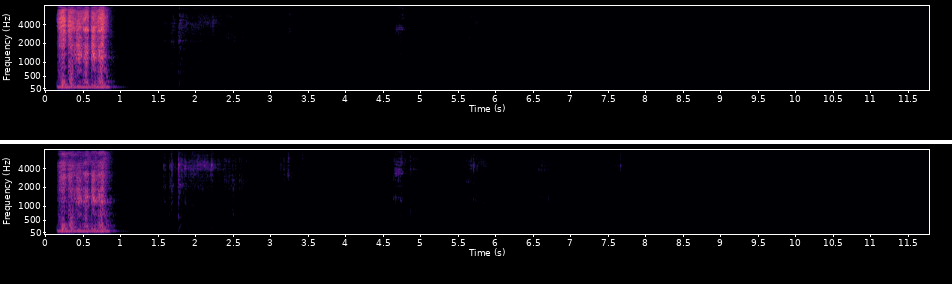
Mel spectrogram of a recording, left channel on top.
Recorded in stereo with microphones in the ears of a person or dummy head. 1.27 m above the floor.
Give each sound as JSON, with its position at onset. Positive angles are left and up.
{"t": 0.2, "sound": "writing", "side_deg": 20, "distance_m": 0.6}
{"t": 1.6, "sound": "chewing", "side_deg": -70, "distance_m": 2.5}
